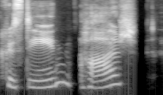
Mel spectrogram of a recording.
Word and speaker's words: Khrystyne Haje: She is Khrystyne Haje. Thanks for coming on, Khrystyne. Hi, it's actually pronounced Khrystyne Haje, but I'm the same person, regardless of whatever you call me.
